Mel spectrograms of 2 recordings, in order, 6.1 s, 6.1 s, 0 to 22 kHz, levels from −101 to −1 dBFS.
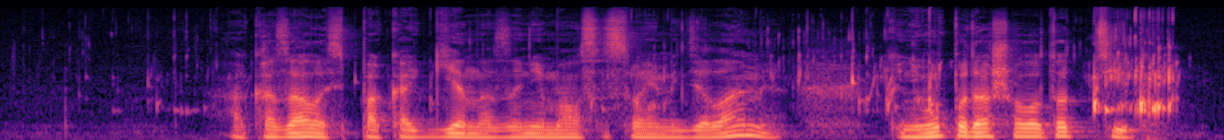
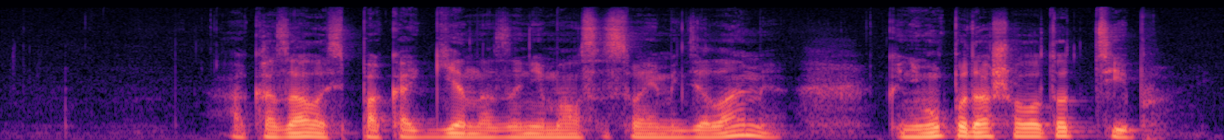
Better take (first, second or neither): second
